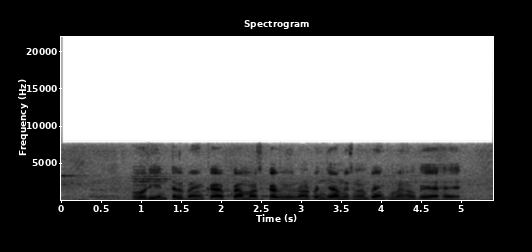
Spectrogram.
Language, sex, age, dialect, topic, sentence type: Hindi, male, 18-24, Kanauji Braj Bhasha, banking, statement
